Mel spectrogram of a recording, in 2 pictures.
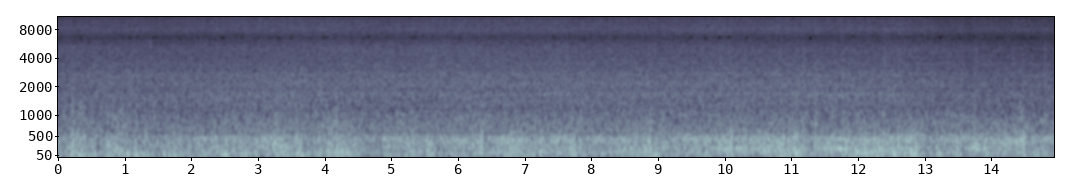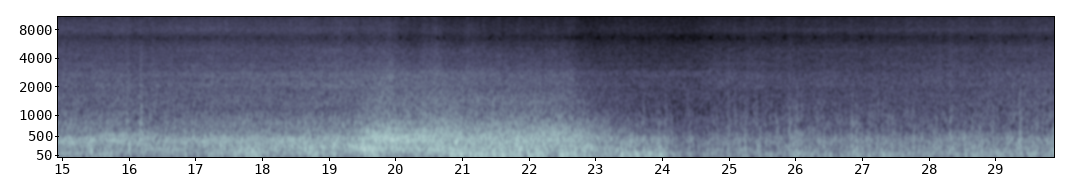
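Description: Passenger train running along the track, heard from aboard a carriage: a steady rumble of wheels on rails. It swells louder for a few seconds about two-thirds of the way through, then drops to a quieter level.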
